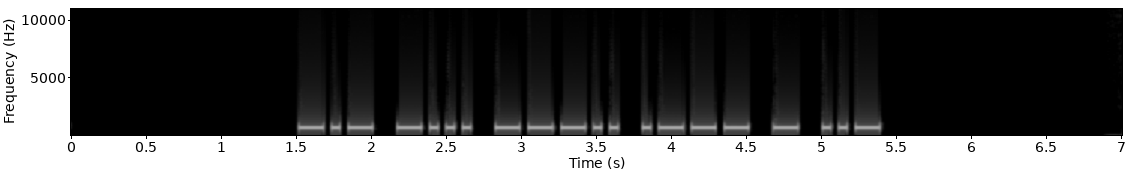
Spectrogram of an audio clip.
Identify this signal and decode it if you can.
Morse code, heard as a keyed tone, about 25 wpm, 700 Hz. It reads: KB8JTU
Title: Speed Racing - USA 2x3 Call Signs 22wpm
